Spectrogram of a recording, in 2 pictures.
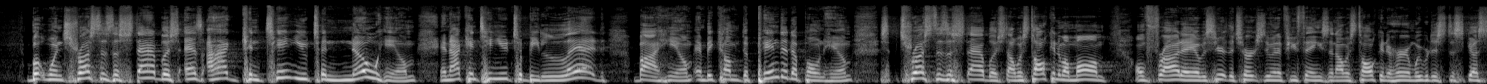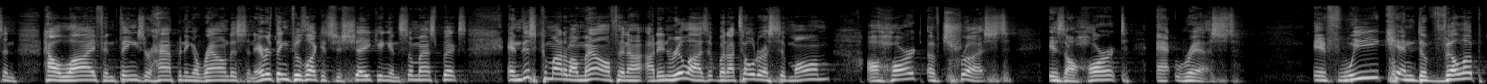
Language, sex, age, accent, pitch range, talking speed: English, male, 30-49, American, 185-235 Hz, 215 wpm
